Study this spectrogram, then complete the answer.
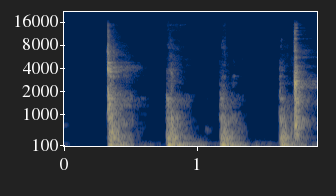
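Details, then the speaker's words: Maruti Alto brake caliper with worn guide pins, heard as clack-clack over rough roads and often mistaken for suspension noise; four sharp dry clacks about half a second apart; fixed by replacing the caliper pins. Caliper guide pin knock. "Suspension noise கிடையாதுங்க இந்த calliper பின்னனாலதான் இந்த noise வந்துகிட்டு இருக்குது"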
